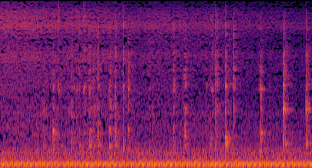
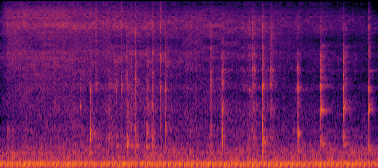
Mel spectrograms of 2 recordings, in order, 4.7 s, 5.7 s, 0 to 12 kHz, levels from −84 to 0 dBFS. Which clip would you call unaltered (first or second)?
first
